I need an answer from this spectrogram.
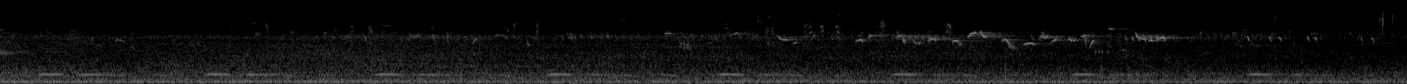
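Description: Small birds chirping, busiest in the second half, over a steady low outdoor hum, with a short low tone repeating about once a second.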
